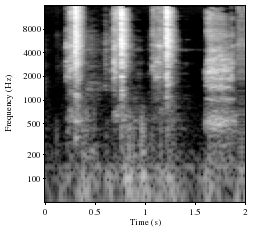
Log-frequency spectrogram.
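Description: Metal needles on a Brother punch-card knitting machine's needle bed clicking as they are handled: about five light, separate clicks over a second or so.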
